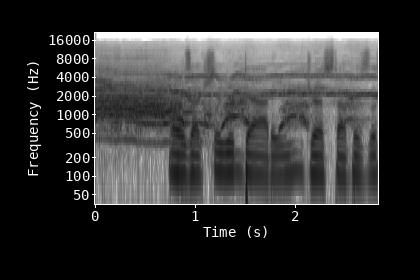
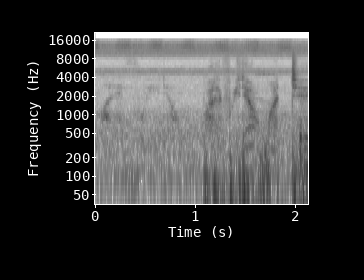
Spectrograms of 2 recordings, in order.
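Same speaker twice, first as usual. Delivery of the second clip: whisper; 20 dB quieter than usual. Acted. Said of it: "We sat off camera and just said".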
